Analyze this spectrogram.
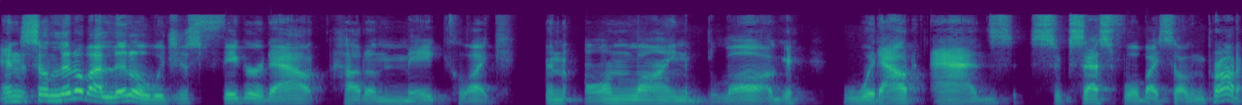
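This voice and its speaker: Speaking at a fairly slow pace with a non-native accent, a man uses a medium pitch and lively intonation. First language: not English. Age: 40s. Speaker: entrepreneur. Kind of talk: interview. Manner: casual, filler-heavy.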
